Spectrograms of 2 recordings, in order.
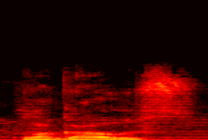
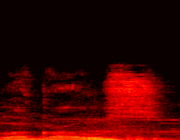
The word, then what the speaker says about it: Lagos: on july 15 and it's logos i think that's how you say it lagos nigeria it's regarding my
